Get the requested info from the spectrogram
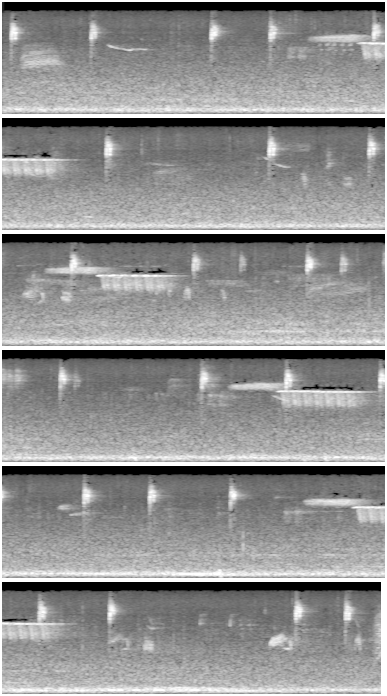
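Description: Birds chirping in an evenly repeating pattern: short, sharp high chirps about once a second, with a longer rapid trill every six or seven seconds, over a low steady hum.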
